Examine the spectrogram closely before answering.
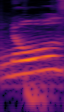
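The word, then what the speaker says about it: KNWLS: The first one is from uh Nolles. I think that's how you say it. It's like K N W Ls, which in my brain means Nolles.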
